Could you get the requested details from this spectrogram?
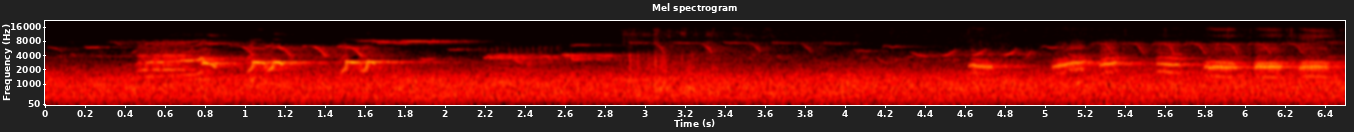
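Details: A song thrush sings at the Henry Moore sculpture, bright clipped phrases each repeated several times, ending in a run of about six quick whistled notes over steady outdoor hiss.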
